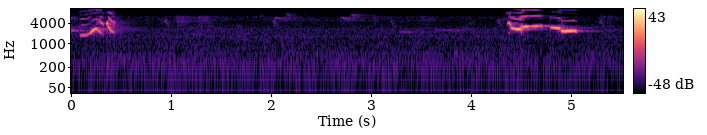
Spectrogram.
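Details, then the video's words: Oriental magpie-robin call, played to coax a stressed, newly caught bird that has stopped singing back into song: a sharp rising whistled note, then after four seconds of quiet a longer burst of slurred, descending whistles. "panggilan kacer bahan stress macet bunyi"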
